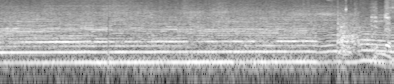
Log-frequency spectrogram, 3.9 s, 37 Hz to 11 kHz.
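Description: A Ferrari 550 GT1 race car roars at high revs on the Monza circuit, a loud sustained engine howl holding steady before a quick rising shift near the end, close and dominant.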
